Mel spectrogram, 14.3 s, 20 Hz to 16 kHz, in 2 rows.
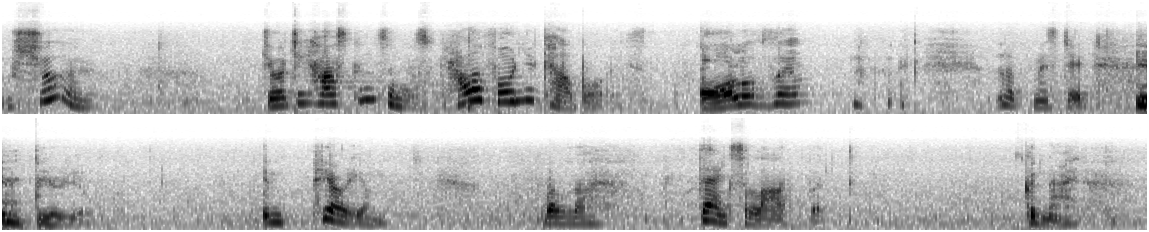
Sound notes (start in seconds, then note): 5.4 chuckles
